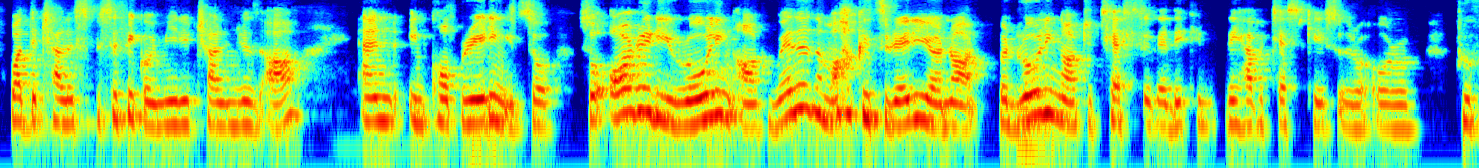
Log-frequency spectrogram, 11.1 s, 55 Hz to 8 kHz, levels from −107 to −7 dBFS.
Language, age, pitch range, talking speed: English, 30-49, 190-220 Hz, 215 wpm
